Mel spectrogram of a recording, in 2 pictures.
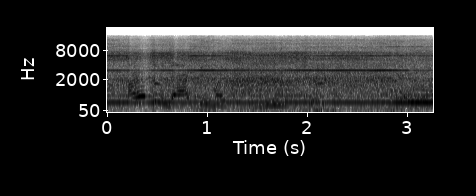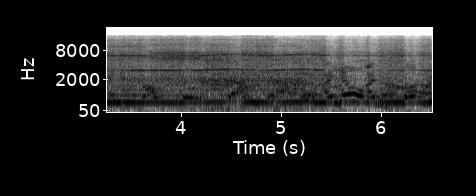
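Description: A household vacuum cleaner runs steadily throughout with a constant whine and airflow roar, and people talk over it at intervals.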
